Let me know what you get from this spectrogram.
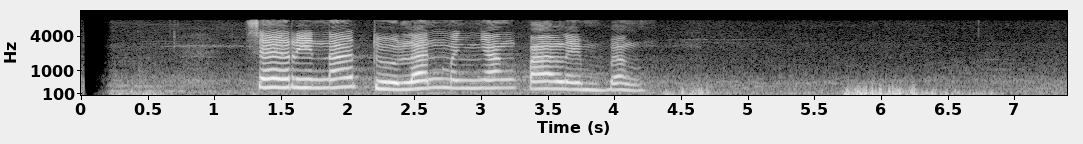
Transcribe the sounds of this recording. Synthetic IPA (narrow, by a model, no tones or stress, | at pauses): seɾinad̥o̤lanməɲaŋpalembəŋ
